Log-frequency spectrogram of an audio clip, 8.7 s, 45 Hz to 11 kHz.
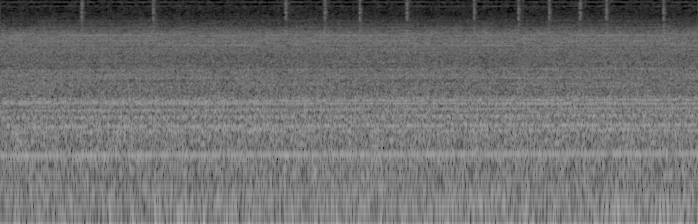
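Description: Helicopter engine in Microsoft Flight Simulator 2024 spooling up as the throttle is rolled up, a steady dense broadband turbine roar with a constant whine and faint periodic high ticks, no voices.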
